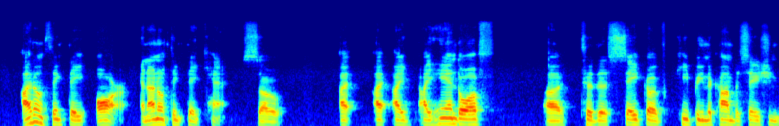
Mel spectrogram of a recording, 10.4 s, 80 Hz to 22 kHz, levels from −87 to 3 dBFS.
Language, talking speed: English, 150 wpm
